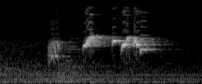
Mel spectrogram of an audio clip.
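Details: Red-whiskered bulbul, known as chào mào, giving a short burst of its ché song style: a soft note, then a bright, bubbly warbled phrase of quick chirps over a steady low hum.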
